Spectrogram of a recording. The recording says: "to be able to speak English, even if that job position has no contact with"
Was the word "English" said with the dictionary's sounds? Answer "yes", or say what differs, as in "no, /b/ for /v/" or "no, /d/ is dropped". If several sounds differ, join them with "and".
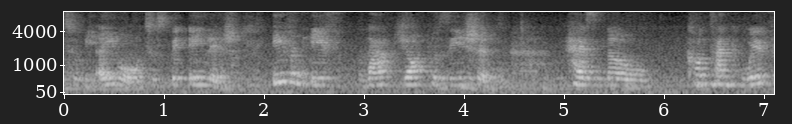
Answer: yes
